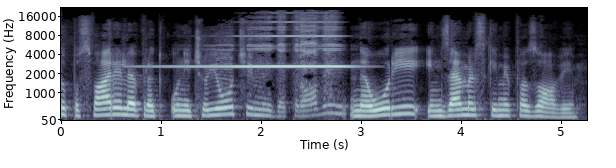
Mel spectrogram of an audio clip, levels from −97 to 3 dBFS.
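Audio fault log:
Throughout: generation loss. The speech has a swirly, hollow, smeared character beyond what a single 96 kbit/s MP3 pass would give, and consonant attacks are blurred. This is likely the result of about ten successive MP3 encodes, each requantising on a shifted frame grid so that noise and gaps accumulate. On a spectrogram the upper bands look patchy and flickering, with holes that come and go between frames, and nothing above about 19.9 kHz.
0.62–3.24 s: loudspeaker feedback squeal. A single tone at 2.6 kHz swells over roughly a second and a half into a sustained squeal that sits about 5 dB above the speech before it stops. A microphone was hearing its own loudspeaker, and at that frequency the loop gain passed one, so the tone fed itself. On a spectrogram it is a bright horizontal line at 2.6 kHz that grows steadily stronger. In the waveform the envelope rises over the same span.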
